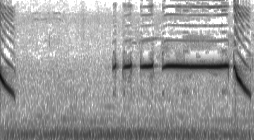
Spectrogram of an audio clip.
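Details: Common iora song meant to lure silent ioras into singing: a falling slur, a quiet pause, then quickening short high notes that run into a long, steady whistle ending in a sharp drop.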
